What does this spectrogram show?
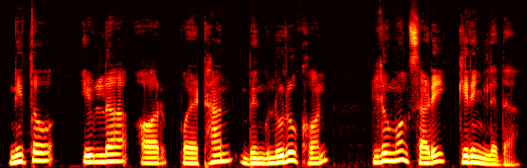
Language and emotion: Santali, neutral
